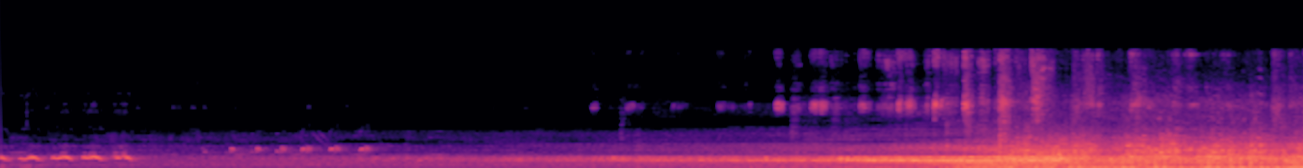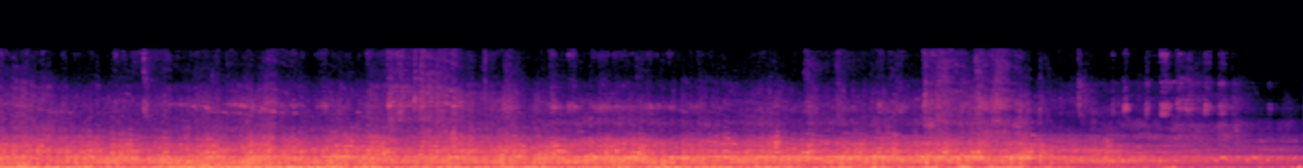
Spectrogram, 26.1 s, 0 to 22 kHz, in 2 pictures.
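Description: Express passenger train hauled by a WAP-4 electric locomotive passing at high speed. The rush of wheels on rail builds over about ten seconds into a loud, steady clatter as the coaches go by, then begins to fade as the train draws away. A run of quick chirps sounds near the start.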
